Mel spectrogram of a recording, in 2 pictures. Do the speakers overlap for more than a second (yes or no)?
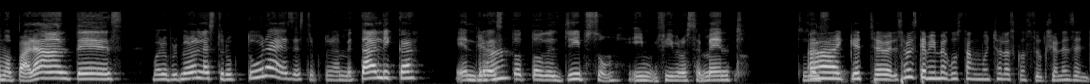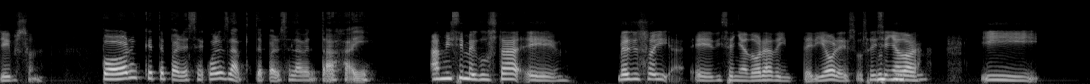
no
